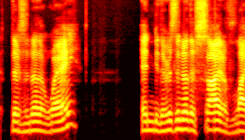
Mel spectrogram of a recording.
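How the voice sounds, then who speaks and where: A man with ordinary pitch variation. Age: 60s. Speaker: veteran advocate and mover. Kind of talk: interview testimony. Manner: halting, many fillers.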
